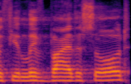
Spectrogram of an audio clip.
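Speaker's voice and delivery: normal talking voice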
